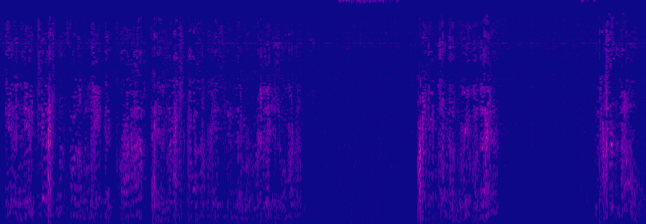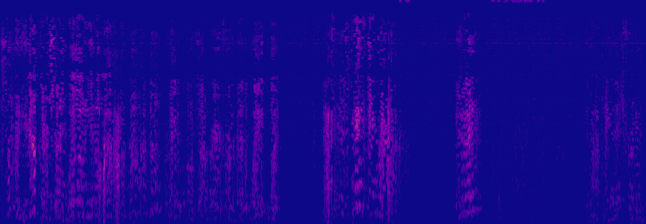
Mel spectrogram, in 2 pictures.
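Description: A middle-aged man speaks calmly into a microphone, explaining in pauses.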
